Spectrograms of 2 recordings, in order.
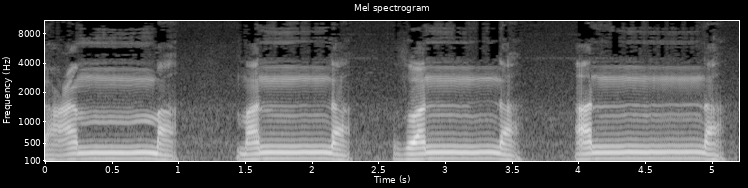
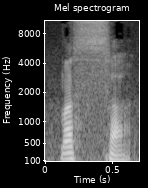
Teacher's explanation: নুন এবং মিম এই দুটি অক্ষরের উপরে যদি কখনো তাসদিদ হয় তখন আপনাকে গুন্নাহ করে পড়তে হবে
